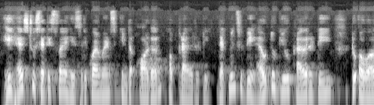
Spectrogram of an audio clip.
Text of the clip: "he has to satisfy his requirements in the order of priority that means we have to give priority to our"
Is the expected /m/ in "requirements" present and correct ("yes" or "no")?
yes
